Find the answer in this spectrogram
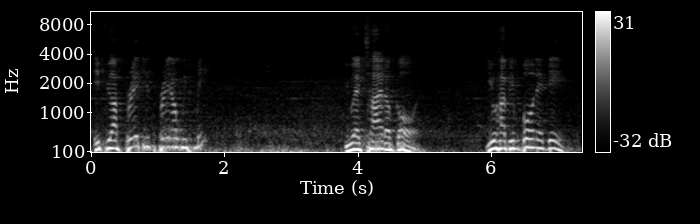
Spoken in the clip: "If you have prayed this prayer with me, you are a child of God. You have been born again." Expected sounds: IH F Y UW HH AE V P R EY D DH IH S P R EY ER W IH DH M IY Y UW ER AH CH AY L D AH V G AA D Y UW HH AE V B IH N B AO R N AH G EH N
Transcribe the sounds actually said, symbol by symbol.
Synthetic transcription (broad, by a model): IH F Y UW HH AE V P R EY D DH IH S P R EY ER W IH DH M IY Y UW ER AH CH AY L D AH V G AA D Y UW HH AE V B IH N B AO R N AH G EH N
